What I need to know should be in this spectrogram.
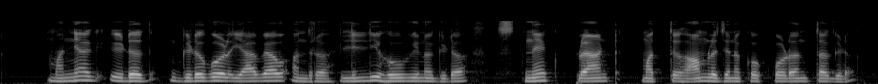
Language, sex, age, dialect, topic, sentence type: Kannada, male, 18-24, Northeastern, agriculture, statement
